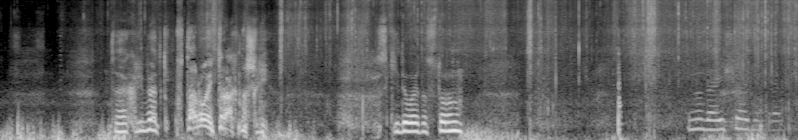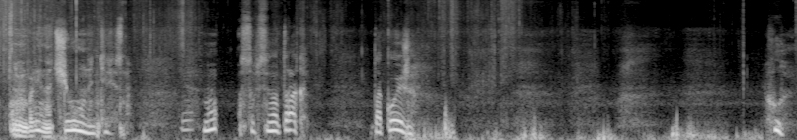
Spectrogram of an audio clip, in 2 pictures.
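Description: Loose soil crumbles and scrapes under gloved hands.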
